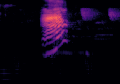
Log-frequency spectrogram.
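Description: A common hill myna gives one brief, voice-like utterance, a rich rising-then-falling phrase of about a third of a second, followed by faint background noise.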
